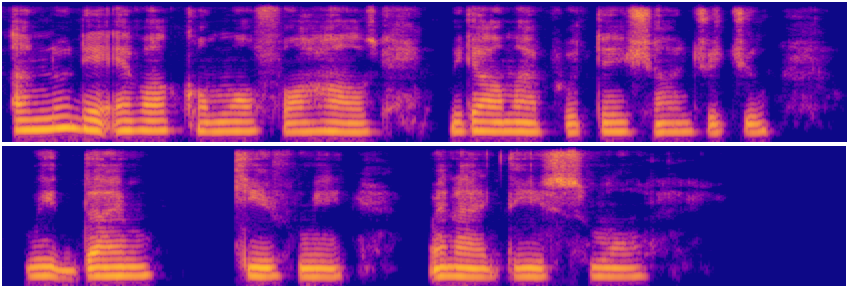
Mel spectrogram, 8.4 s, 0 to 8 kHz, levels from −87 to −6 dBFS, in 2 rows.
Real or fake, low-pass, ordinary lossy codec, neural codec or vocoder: fake; 7.2 kHz; Opus, 64 kbps; codec, 16 kHz, 4.8 kbps, FACodec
